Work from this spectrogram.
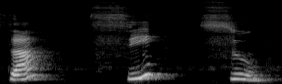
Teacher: सा को सख्ती से और सीटी की आवाज़ में पढ़ना है, बारीक।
